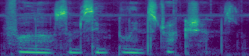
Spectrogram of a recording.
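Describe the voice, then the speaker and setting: A woman playing a humble, soothing herbalist in a soft-spoken ASMR roleplay, with a breathy whisper and a hushed manner. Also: deep voice, level tone, rough recording. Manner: slow, hushed, soothing, with long pauses. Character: humble female herbalist, soothing and deferential servant to nobility. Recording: faint hiss with chirping night crickets. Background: crickets and night insect ambience.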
